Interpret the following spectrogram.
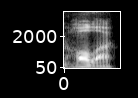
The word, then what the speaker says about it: hola: But in Spanish, it can be silent. Silent H. You mean like in hola? Yes. You see that H sitting there, and you just want to pronounce it.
